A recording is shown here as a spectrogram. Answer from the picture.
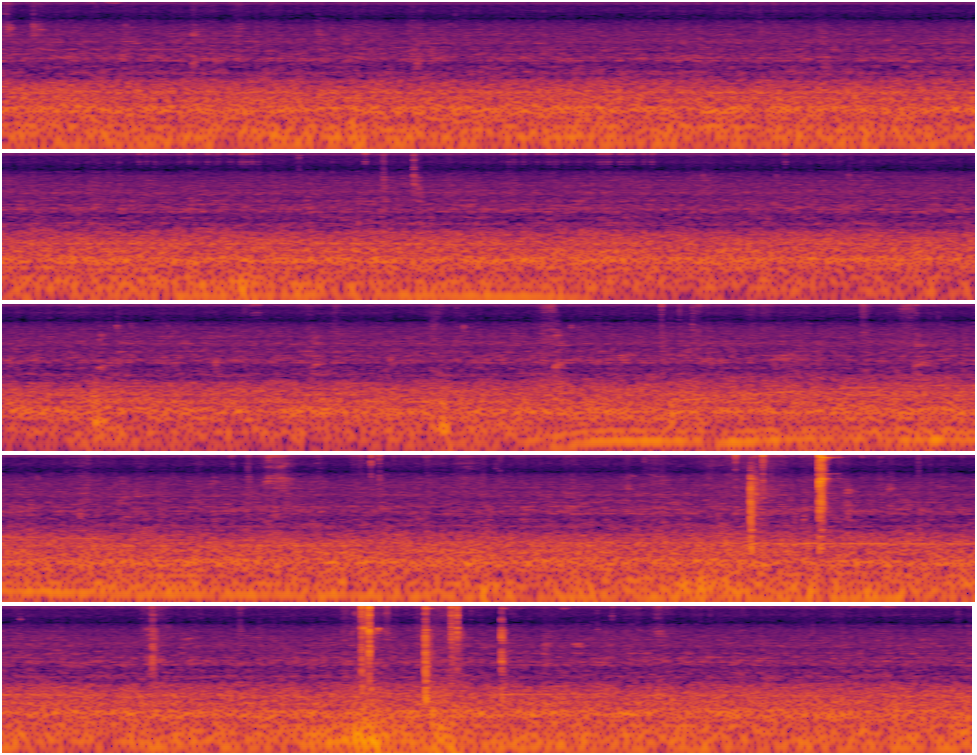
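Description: Car cabin noise while driving slowly: a steady low engine and road rumble, with a few light clicks near the end.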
